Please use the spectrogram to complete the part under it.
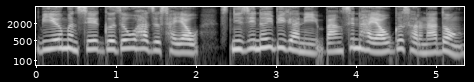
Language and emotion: Bodo, neutral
